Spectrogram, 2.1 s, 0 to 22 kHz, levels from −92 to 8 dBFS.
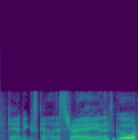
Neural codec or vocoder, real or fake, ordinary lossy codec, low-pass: codec, 16 kHz, 1 kbps, FunCodec, trained on LibriTTS, 50 frames a second; fake; none; none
